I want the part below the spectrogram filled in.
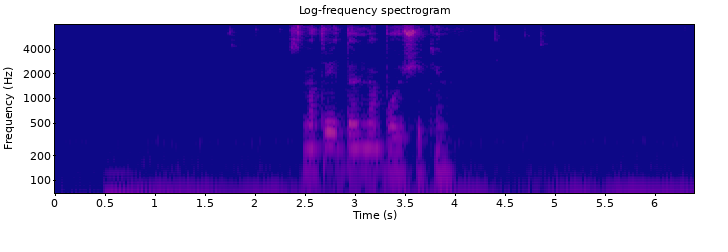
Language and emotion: Russian, neutral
